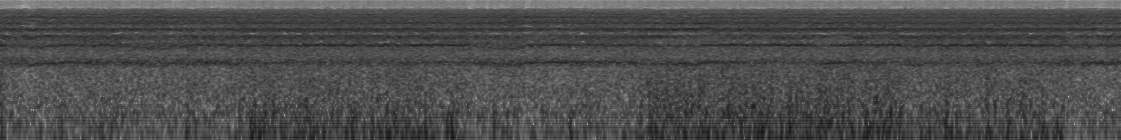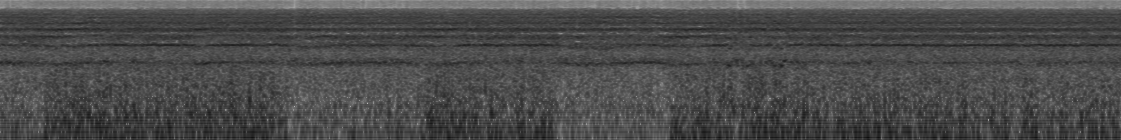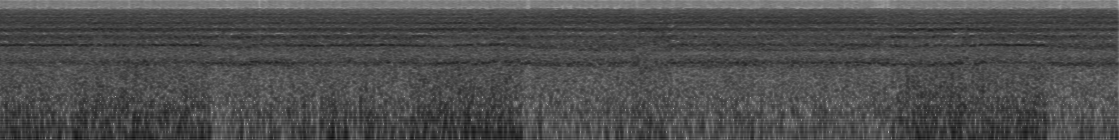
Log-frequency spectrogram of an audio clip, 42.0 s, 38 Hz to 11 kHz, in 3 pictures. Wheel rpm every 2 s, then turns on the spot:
230, 230, 230, 230, 220, 230, 230, 230, 230, 220, 230, 230, 230, 230, 230, 230, 230, 220, 210, 210, 220.
none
